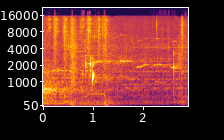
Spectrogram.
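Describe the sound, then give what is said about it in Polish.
A priest pours a small amount of wine from a cruet into a chalice during Mass, heard as a few soft drips and a brief faint splash against a quiet hush. No one speaks. “Ksiądz bierze ampułkę z winem, nalewa odrobinę”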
